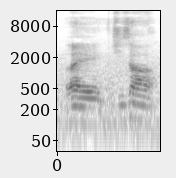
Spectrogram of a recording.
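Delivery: normal talking voice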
